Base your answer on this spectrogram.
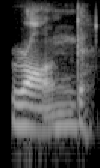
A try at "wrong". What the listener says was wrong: The only thing, and so the R sounded terrific everywhere. Remember not to release that G. Wrong.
